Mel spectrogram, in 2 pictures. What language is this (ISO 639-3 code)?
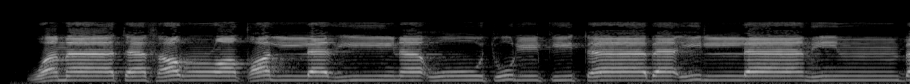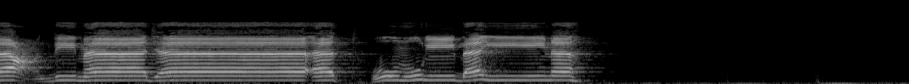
ara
